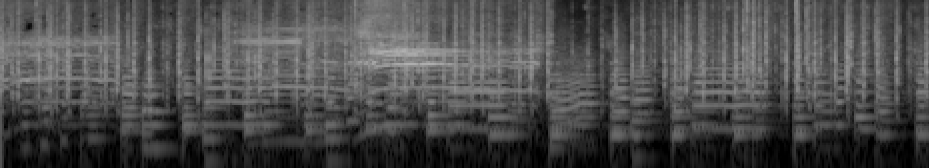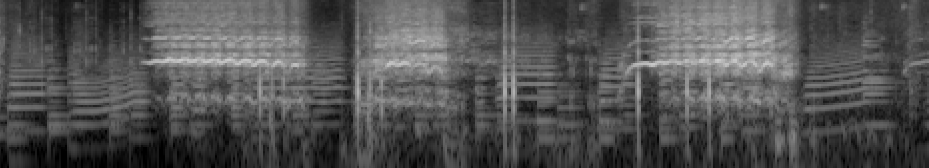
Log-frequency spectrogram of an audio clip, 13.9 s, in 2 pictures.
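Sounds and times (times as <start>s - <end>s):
horse whinnying: 0.0s - 1.1s, 1.7s - 4.2s, 8.0s - 13.0s
light background music: 0.0s - 13.9s.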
